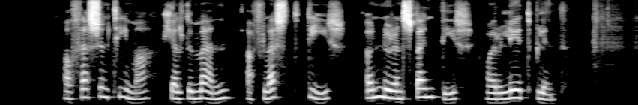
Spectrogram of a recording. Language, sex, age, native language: Icelandic, female, 20-29, Icelandic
